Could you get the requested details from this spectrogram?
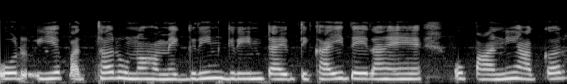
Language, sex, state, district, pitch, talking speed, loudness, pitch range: Hindi, female, Chhattisgarh, Rajnandgaon, 260 Hz, 160 wpm, -12 LUFS, 245-270 Hz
